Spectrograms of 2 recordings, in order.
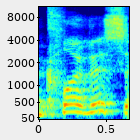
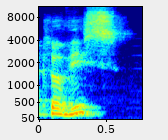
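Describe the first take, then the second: First: "Clovis" said the English way, KLOH-viss; anglicised "Clovis", KLOH-viss; English pronunciation. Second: "Clovis" said the French way, kloh-VEES; French-style "Clovis", kloh-VEES; French pronunciation. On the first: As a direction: say "Clovis" higher, with a short final "iss". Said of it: "I also need help with my pronunciation". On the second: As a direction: say "Clovis" with a long final "ees". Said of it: "my French accent isn't perfect". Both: Shown as a demonstration.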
